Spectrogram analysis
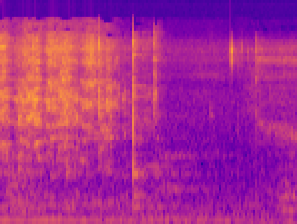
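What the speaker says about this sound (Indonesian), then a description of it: "Aduk rata kembali." A custard milk mixture is stirred in a pot, with soft scraping strokes at first, then a single clink of the utensil against the pan, followed by quieter stirring.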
